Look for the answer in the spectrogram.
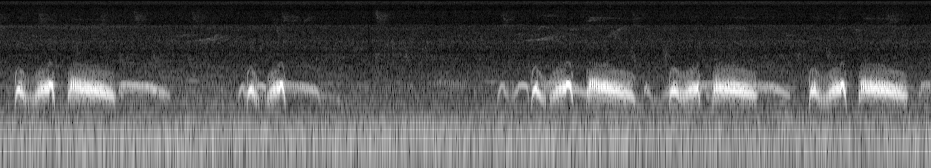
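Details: Aggressive spotted dove reacting to a decoy in a Saturday trapping outing; repeated low coo phrases of clipped rising notes running into drawn-out mellow coos, with a pause between bursts and faint distant chirps.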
